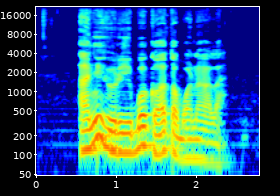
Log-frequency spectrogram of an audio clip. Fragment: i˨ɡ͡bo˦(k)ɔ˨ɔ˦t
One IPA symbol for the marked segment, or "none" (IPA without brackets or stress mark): k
